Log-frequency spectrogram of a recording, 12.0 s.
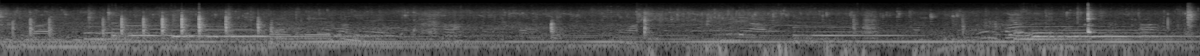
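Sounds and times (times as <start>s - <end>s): food sizzling in hot oil: 0.8s - 12.0s
metal spatula scraping a pan: 8.6s - 9.0s.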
